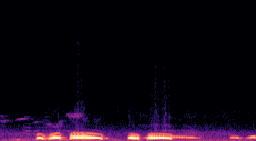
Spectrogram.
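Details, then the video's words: Spotted doves, male and female, cooing to excite wild-caught doves: two low, mellow phrases, each a short hooting note followed by a longer drawn-out coo, with the start of a third phrase at the end; quiet background. "tiếng chim cu gáy kích bổi giọng bài bản. giúp bổi xiêng gáy và nổi rất nhanh"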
